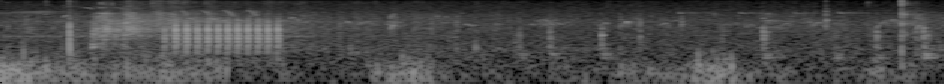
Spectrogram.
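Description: A single fast, rattling animal call lasting about a second, near the start, with faint low thuds around it.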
